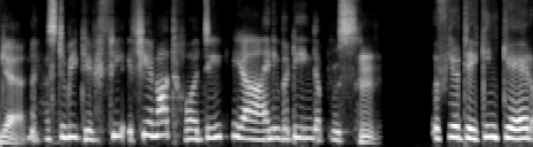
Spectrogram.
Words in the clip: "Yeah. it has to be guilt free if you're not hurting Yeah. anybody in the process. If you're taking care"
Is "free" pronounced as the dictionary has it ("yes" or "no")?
no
